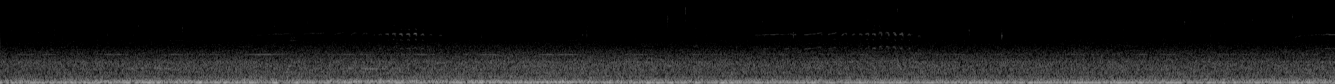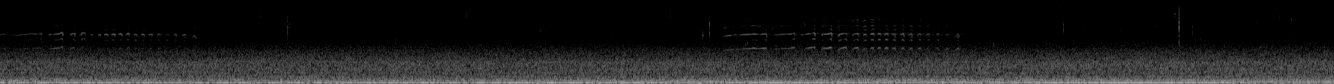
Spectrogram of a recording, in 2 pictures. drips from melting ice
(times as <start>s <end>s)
10.8s 16.3s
